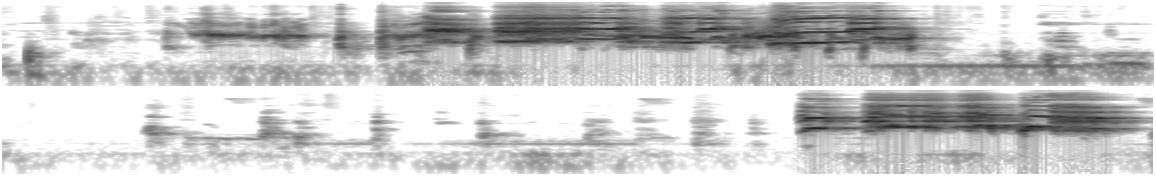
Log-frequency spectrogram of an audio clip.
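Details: An Ayam Ketawa rooster seen in the morning gives its long, broken, laughing crow, a rapid stuttering run of harsh notes; chicken (Gallus gallus domesticus), crow.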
